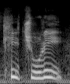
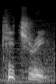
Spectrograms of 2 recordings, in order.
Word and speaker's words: khichuri: point of time yes we pronounce it as khichuri not khichri so because I'm talking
